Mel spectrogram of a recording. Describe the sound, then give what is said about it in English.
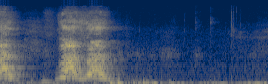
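A person's voice imitates a dog barking: a short yelp followed by one longer, loud, rough bark, then quiet low background noise. “I kept on barking.”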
